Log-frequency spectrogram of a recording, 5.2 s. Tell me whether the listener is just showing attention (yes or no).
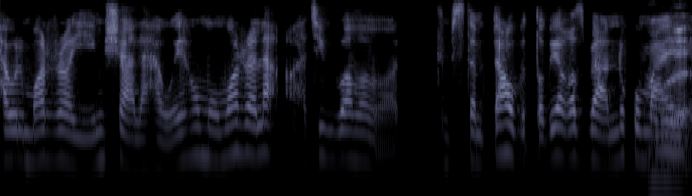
no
